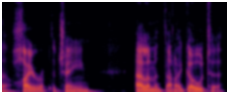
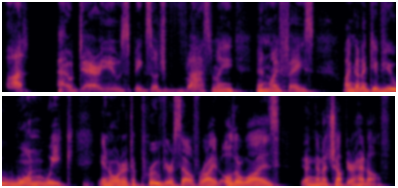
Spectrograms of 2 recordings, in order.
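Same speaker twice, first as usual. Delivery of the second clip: mock-regal outrage, pitched high; high, indignant storytelling voice, settling toward the end; outraged king; 6 semitones higher, 3 dB louder than usual. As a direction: act out an offended king's threat. Acting an outraged king threatening servant.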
